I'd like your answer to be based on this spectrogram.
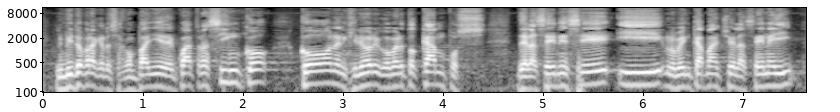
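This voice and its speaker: The voice is a man's. He talks at a fairly slow pace, his pitch shifting in an ordinary way. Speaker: TV program host. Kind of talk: talk show opening commentary. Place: studio.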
